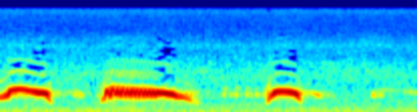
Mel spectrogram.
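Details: Spotted dove calling to provoke a rival dove. A clear three-note phrase: a short arched coo, a longer falling coo, then a brief rounded note, followed by a soft trailing coo.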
